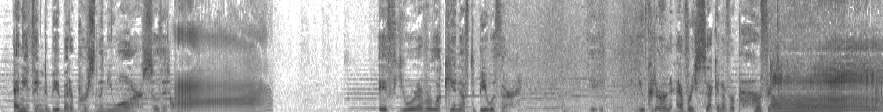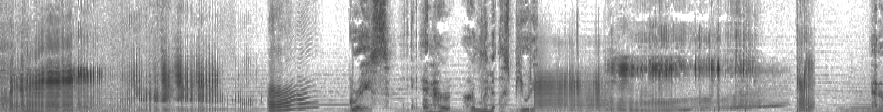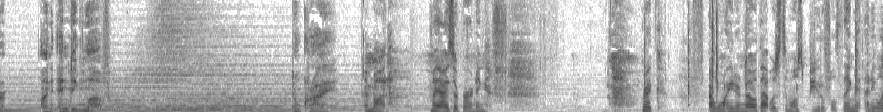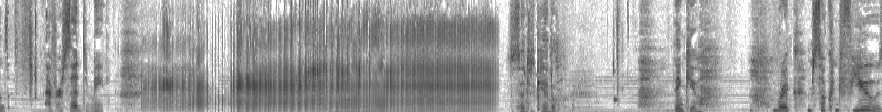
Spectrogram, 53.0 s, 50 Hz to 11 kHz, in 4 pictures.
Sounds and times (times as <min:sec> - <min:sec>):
Fart: 0:02.5 - 0:04.2, 0:11.5 - 0:18.1, 0:21.2 - 0:25.5, 0:41.8 - 0:47.4.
